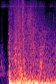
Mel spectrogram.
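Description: A frag grenade explodes in Gears Tactics, played on an Xbox Series S: a sudden loud, close boom after a brief quiet moment, followed by a sustained rumbling roar and crackle that fills the rest of the second.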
